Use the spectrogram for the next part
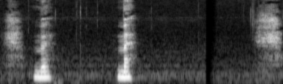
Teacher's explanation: pronounced by closing both lips together and letting the air pass through the nose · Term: bilabial nasal sound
